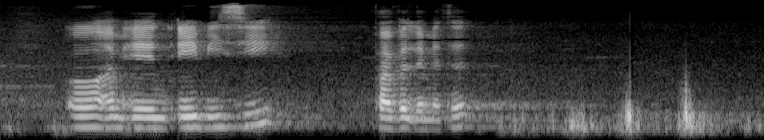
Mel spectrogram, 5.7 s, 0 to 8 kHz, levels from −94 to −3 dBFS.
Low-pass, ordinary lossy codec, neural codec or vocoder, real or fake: 7.2 kHz; AAC, 32 kbps; none; real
